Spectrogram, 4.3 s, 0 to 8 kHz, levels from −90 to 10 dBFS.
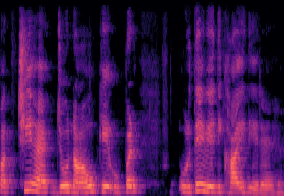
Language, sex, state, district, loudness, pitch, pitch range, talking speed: Hindi, female, Bihar, Darbhanga, -22 LUFS, 225 Hz, 205-235 Hz, 170 wpm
